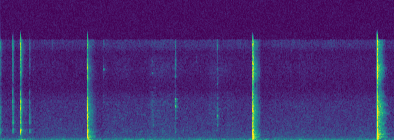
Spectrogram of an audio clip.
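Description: Long painted fingernails tap a small, hollow, dark grey plastic earbuds charging case held in the hand. Six sharp, bright clicks are heard: a quick cluster of three light taps, then three louder, more widely spaced taps, each dying away almost at once over a quiet background.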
